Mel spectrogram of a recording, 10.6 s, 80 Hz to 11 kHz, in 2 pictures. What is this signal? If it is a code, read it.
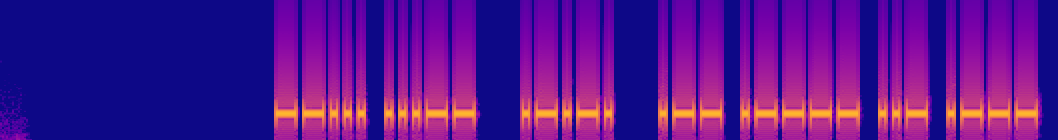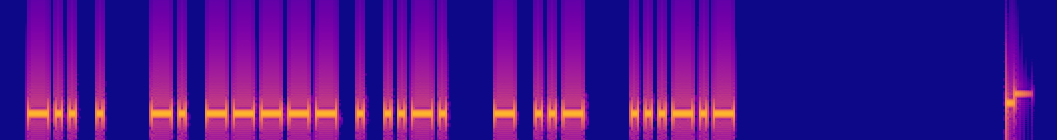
Morse code, heard as a keyed tone, about 34 wpm, 700 Hz. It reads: 73 <AR> W1UJ DE N0EF TU <SK>
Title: Practice QSO - Exchange 4 - Ending - 35wpm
